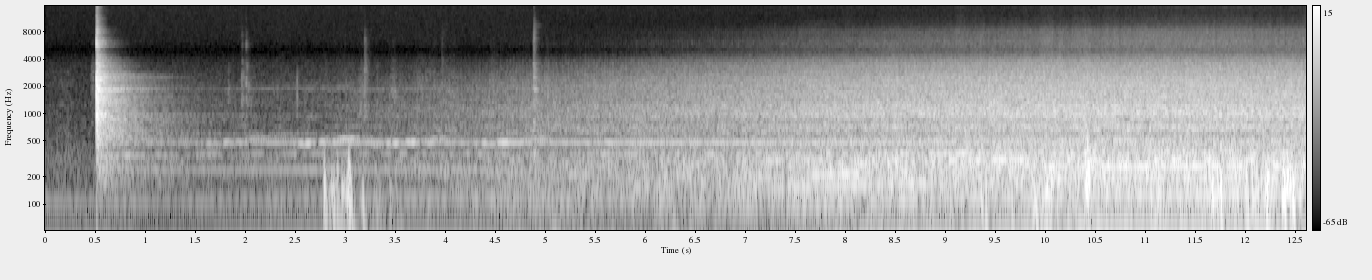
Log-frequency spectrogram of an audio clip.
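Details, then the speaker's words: C&H Whizzer 20-inch box fan after swapping in a replacement motor (original General Electric two-speed motor had issues); startup: sharp click, soft hum building to steady even airy rush, runs smooth and healthy. "So, we're just going to start off with the with the low speed. Sorry, the high speed has a really cool startup sound to it, too, by the way."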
